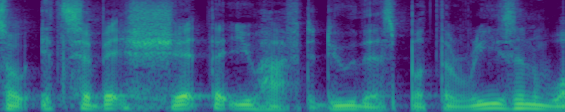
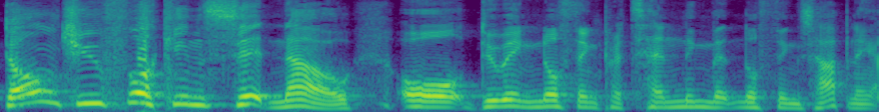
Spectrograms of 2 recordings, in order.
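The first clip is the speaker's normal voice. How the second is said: ranting shout; 11 semitones higher, 15 dB louder than usual. Real, not acted. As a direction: bellow the warning at him. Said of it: "ranting at viewer".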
